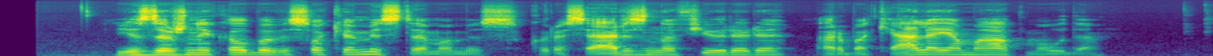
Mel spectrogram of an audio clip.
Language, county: Lithuanian, Kaunas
